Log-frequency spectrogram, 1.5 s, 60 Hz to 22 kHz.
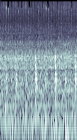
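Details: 2010 GMC Acadia, 79k miles: sharp knock about every 0.4 seconds at idle, with codes P0300, P0301, P0303, P0305 and P0193; misfire suspected, not confirmed.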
